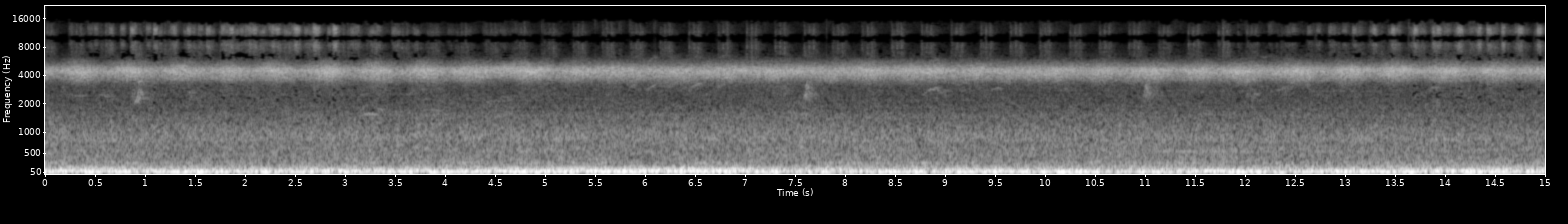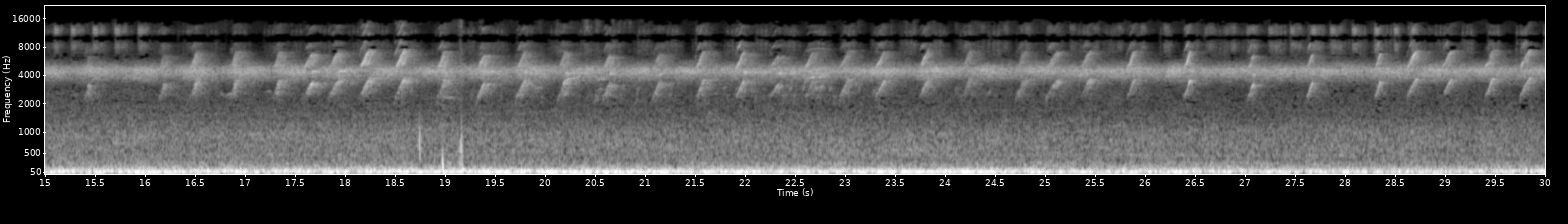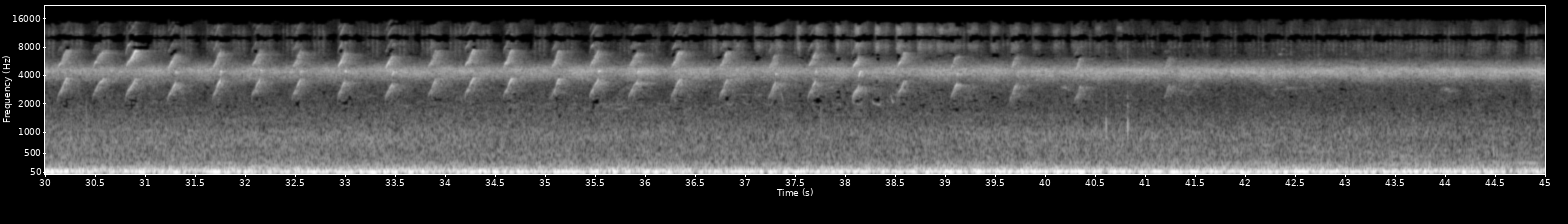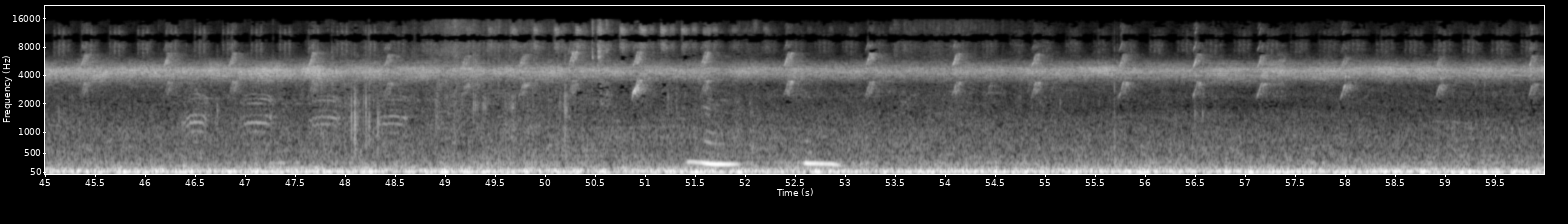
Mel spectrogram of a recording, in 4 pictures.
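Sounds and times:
high-pitched insect drone: 0:41.2 - 0:55.9.

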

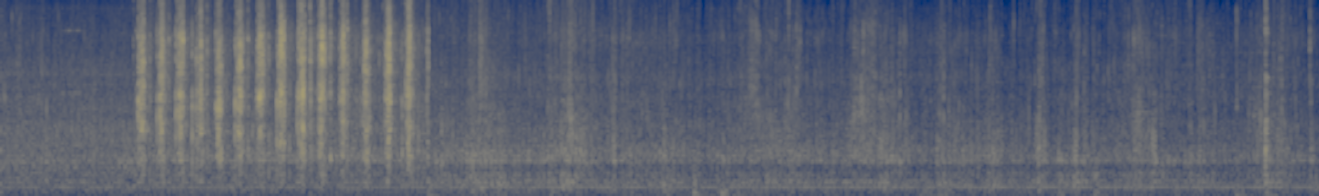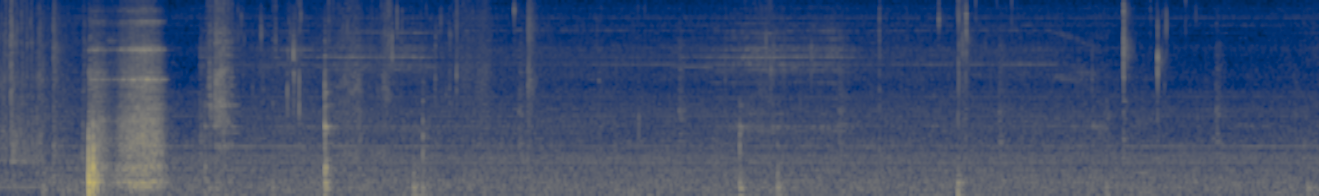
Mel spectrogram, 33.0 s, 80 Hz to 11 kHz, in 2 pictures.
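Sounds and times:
spatula scraping a pan: 0:01.7 - 0:05.4, 0:08.3 - 0:16.2, 0:17.6 - 0:19.5, 0:20.6 - 0:21.6
bowl knocking on wooden table: 0:17.6 - 0:18.6.

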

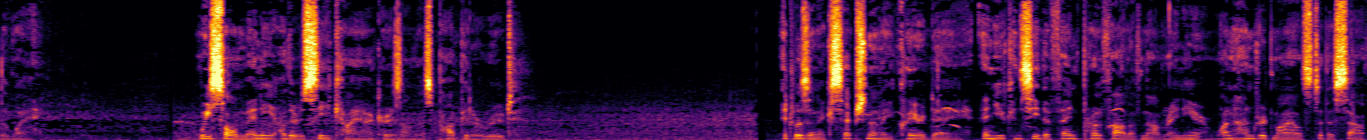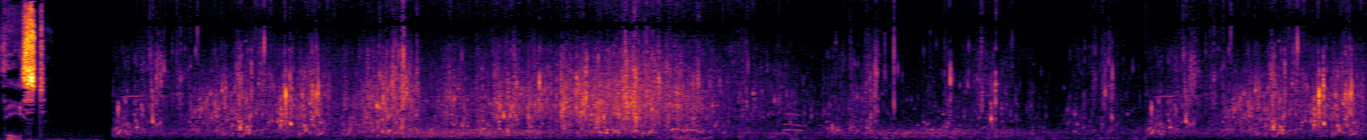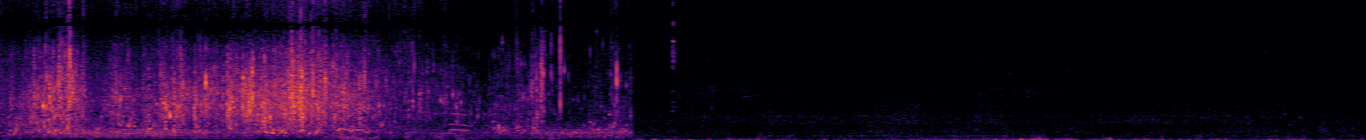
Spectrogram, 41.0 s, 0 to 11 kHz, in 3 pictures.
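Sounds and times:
paddle strokes splashing: 0:14.8 - 0:33.7
water rushing along hull: 0:14.8 - 0:33.7
wind on microphone: 0:14.9 - 0:41.0.

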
